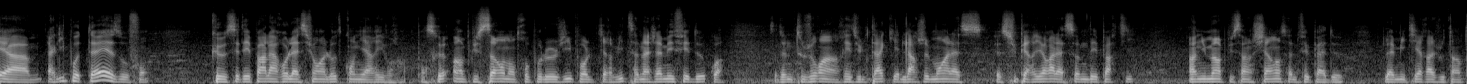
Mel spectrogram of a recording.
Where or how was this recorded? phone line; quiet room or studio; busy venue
busy venue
